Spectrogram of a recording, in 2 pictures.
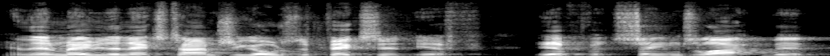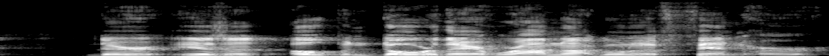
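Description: A male preacher speaks in a plain, homespun way and leans on everyday examples. His voice is naturally loud and very bright, almost cutting, and it climbs in pitch when he drives a point home. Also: normal speed, rough recording. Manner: homespun, storytelling, rises loud for emphasis. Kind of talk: folksy sermon.

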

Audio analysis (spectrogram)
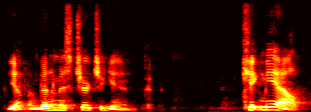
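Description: A man in his fifties preaching a sermon, emphatic, swinging from loud urging to hushed asides and acting out his listeners' objections. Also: on the high side, very animated, normal speed. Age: 50s. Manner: acts out the doubting listener's objections. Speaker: pastor.

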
